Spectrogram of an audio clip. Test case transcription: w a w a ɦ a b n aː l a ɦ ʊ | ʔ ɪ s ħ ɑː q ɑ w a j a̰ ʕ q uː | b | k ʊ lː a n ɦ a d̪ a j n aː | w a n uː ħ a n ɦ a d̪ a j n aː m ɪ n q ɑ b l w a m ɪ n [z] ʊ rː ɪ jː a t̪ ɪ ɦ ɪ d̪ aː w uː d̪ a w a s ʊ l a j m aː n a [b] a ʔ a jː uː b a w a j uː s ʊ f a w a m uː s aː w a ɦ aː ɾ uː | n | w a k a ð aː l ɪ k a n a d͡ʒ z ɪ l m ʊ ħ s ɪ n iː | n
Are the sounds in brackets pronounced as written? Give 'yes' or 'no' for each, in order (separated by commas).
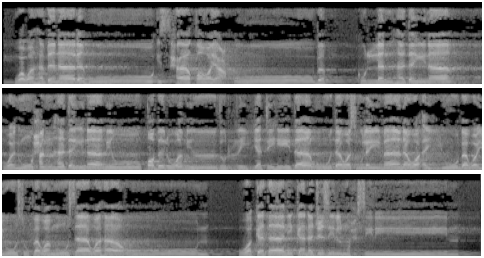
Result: no, no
